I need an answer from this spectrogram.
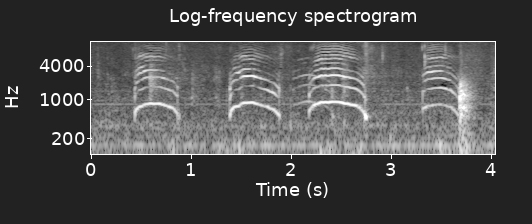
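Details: Young rescued kittens indoors after a nap, fussing over their mother: four clear, bright meows, each rising then falling, roughly one per second, with a small bump at the end.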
